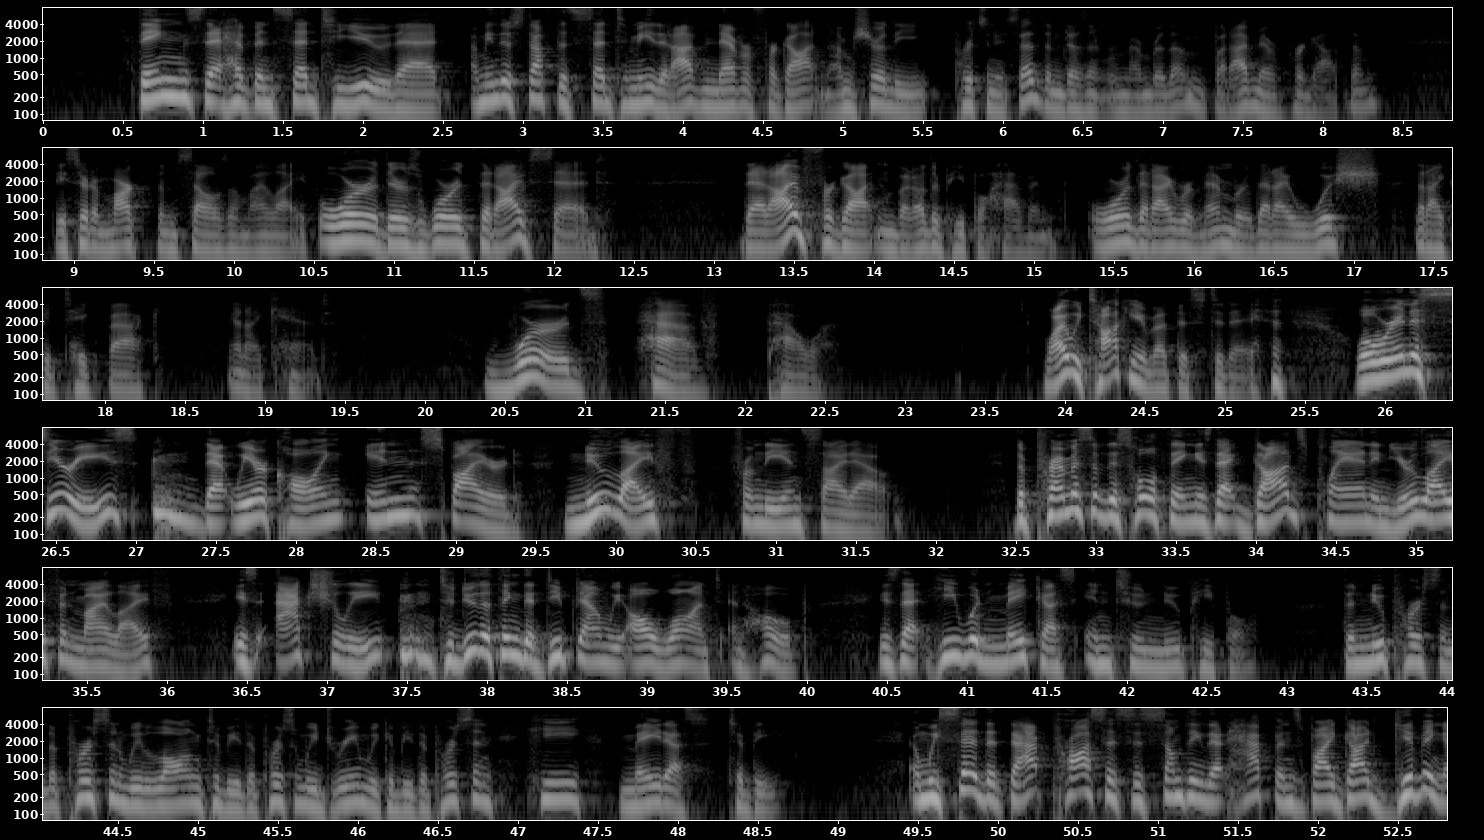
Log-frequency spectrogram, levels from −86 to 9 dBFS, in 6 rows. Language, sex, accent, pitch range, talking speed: English, male, American, 120-180 Hz, 195 wpm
